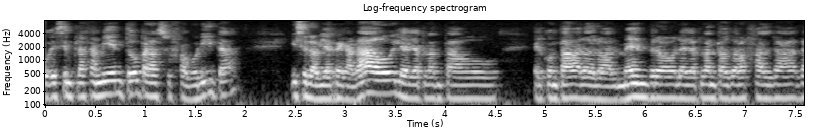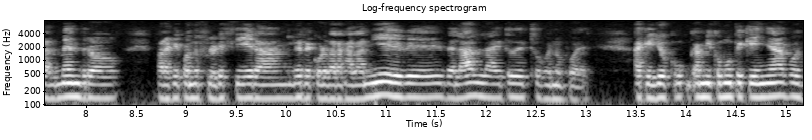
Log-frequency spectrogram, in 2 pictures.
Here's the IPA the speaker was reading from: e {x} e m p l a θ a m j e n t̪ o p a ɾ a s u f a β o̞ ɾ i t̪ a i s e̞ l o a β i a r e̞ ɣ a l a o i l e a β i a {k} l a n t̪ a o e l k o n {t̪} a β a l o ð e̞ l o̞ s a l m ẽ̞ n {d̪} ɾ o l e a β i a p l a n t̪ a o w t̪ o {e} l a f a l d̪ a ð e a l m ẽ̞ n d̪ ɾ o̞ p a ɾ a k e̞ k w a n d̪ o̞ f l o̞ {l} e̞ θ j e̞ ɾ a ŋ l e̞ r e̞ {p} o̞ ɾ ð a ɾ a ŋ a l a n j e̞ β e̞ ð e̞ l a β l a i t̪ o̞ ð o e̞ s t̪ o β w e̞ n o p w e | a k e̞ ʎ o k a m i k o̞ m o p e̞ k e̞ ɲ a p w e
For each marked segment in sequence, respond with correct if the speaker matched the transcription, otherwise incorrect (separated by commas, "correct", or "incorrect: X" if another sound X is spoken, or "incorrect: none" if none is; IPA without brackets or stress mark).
incorrect: s, incorrect: p, correct, correct, incorrect: a, incorrect: ɾ, incorrect: k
